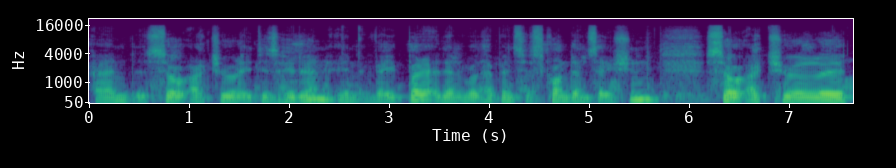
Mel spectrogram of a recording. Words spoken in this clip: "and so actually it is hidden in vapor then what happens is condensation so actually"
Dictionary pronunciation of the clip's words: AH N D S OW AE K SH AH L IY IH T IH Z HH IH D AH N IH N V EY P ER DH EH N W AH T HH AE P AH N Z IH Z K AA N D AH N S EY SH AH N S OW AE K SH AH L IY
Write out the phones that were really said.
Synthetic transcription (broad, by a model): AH N D S OW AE K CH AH L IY IH T IH Z HH IH D AH N IH N V EY P ER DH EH N W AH T HH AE P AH N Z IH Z K AA N D AH N S EY SH AH N S OW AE K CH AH L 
